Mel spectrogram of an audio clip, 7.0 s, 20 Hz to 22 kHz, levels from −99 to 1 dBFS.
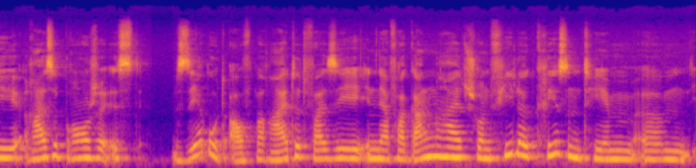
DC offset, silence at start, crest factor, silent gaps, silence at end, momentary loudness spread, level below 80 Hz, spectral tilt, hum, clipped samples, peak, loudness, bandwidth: under 0.1%; 0 s; 20 dB; none; 0 s; 9 LU; -62 dBFS; -4 dB/octave; none; under 0.1%; 0 dBFS; -18 LUFS; 15 kHz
